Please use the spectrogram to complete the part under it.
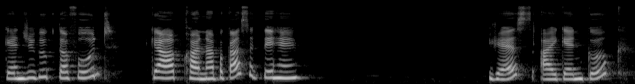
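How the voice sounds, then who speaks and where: A woman teaches English phrases, saying each one at a very slow, careful pace. Her voice sits high. She gives the lines quickly between the slow English repeats. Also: lively intonation. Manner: English spoken very slowly, Urdu lines quick. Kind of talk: slow English practice drill with Urdu translations.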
